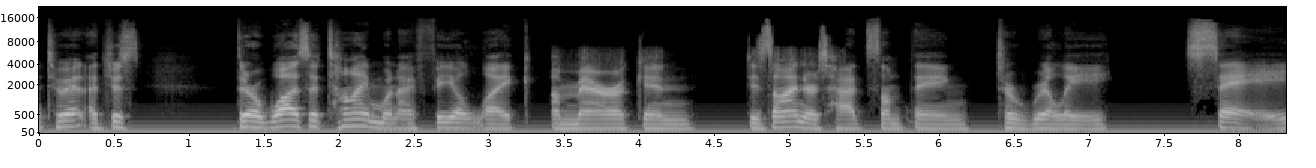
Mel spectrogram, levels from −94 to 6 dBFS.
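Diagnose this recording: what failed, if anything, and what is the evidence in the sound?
Mains hum from the analogue wiring stage runs through the whole recording: a steady 60 Hz tone with low harmonics, around 15 dB below the speech. A spectrogram shows unbroken horizontal lines at 60 Hz and its multiples, which points to a ground loop or nearby transformer coupling power-line current into the signal.

A Bluetooth SBC bit pool drop at the codec stage hits from 3.25 to 5.38 s. The speech loses its treble and picks up a gritty, coarse noise, then recovers. On a spectrogram the upper bands go blank or patchy over that span, with speckled quantisation noise below. This fits the link cutting the bit pool from about 28 to about 9, near 78 kbps, under congestion.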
